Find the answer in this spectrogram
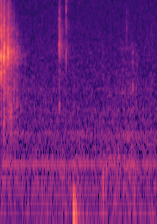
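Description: Light handling of a coiled USB cable: a rustle that fades out at the start, then a few faint clicks and a soft knock about a second in.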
